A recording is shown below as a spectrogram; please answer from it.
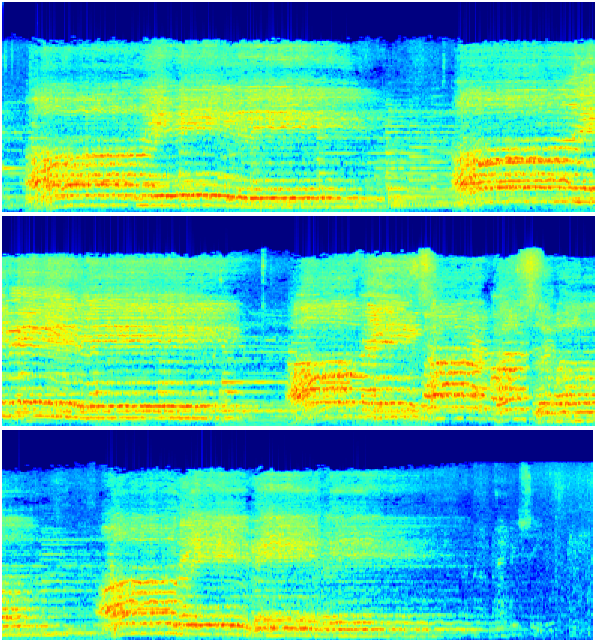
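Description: Congregation singing together, in four long phrases of about five seconds each, fading away near the end.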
